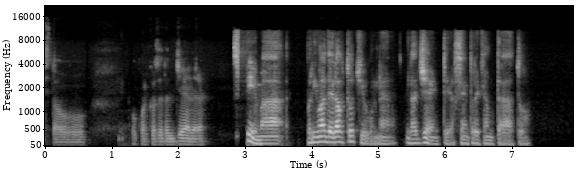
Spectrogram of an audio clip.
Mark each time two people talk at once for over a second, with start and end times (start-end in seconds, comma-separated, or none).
none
